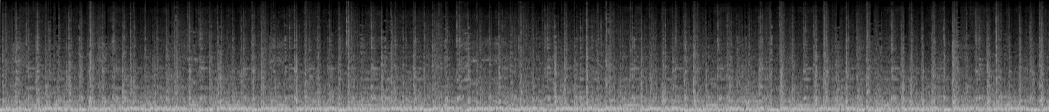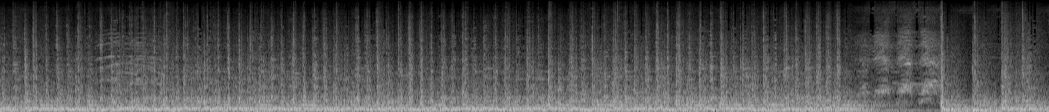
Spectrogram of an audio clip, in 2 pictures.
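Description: Festival drumming: rapid, dense drum strikes over a steady low hum. It falls away briefly near the end, then picks up again.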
